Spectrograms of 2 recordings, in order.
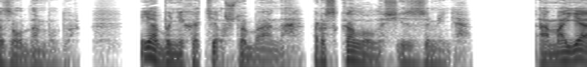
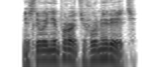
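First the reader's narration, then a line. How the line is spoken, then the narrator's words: Sharp. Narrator (Russian): резко сказал Снег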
